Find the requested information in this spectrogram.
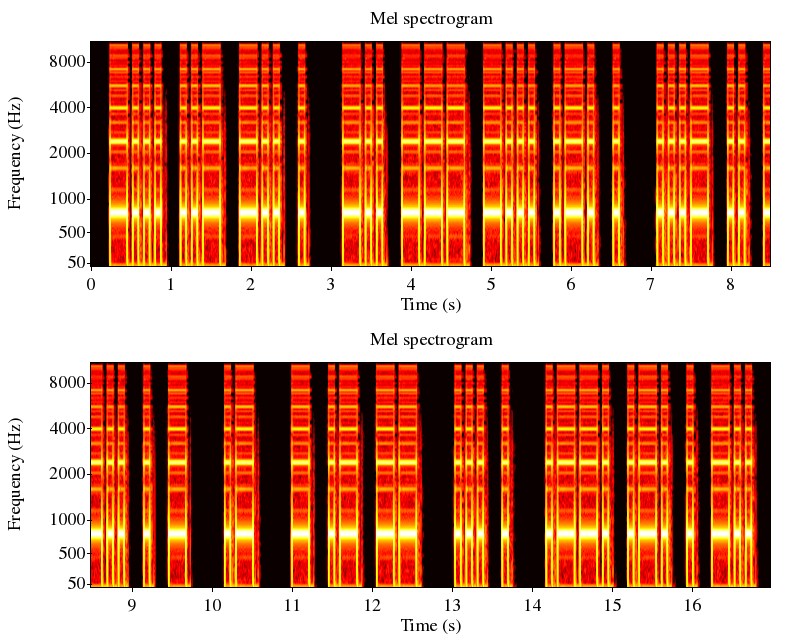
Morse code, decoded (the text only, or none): BUDE DOBRE VIDET A TAM SE PRED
